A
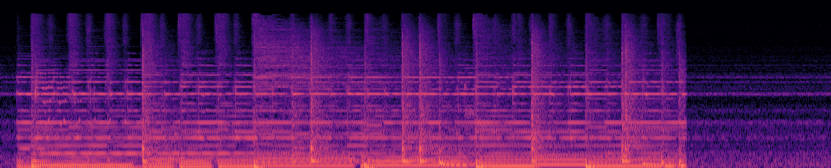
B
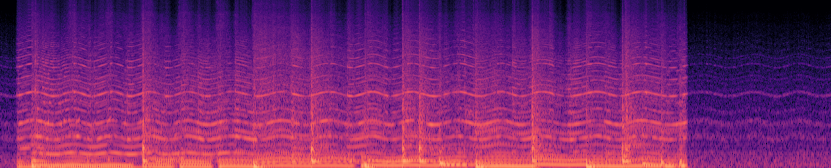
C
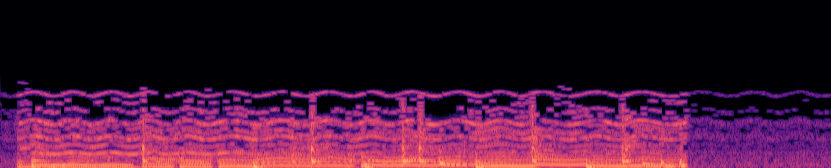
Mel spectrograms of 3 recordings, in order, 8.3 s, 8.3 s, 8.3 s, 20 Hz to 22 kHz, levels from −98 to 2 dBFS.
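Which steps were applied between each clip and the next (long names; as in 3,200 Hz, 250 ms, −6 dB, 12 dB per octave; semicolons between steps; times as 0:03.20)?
tape wow and flutter 90 cents; windowed peak hold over 9 samples; level +9 dB
running median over 15 samples; MP3 8 kbit/s 16,000 Hz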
